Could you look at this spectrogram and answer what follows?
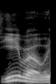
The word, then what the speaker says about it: gyro: It's not pronounced that way. It's Yee-ro. It's Yee-ro. It's Yee-ro. It's Yee-ro. Hey, I think you should pronounce it Yee-ro. Like, I don't understand. Like, do you think this person read the first 87 comments where someone said it's pronounced Yee-ro, right?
